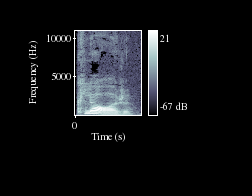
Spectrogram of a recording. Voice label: "klar", Swedish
